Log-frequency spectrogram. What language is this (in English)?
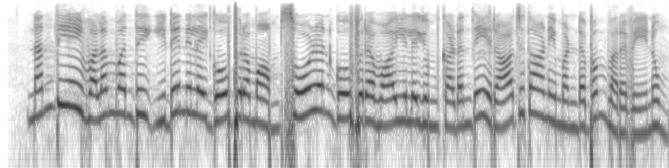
Tamil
